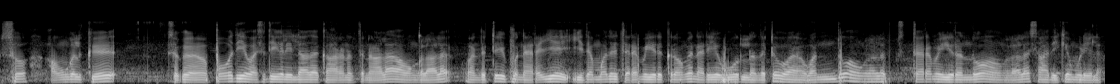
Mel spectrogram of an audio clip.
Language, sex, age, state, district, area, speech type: Tamil, male, 18-30, Tamil Nadu, Perambalur, rural, spontaneous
